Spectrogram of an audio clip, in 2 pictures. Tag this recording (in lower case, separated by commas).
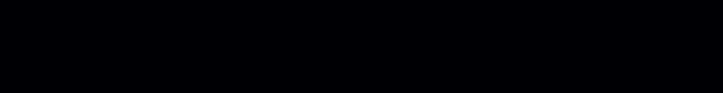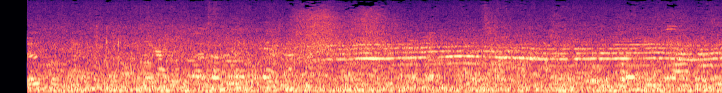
speech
